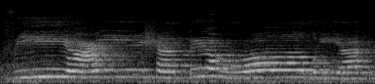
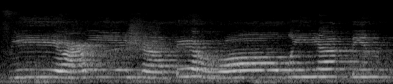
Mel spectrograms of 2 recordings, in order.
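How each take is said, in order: First: The last word ends in a soft h sound. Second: The last word keeps its full -tin ending. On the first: The reader stops on this word. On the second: The reading continues without stopping.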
